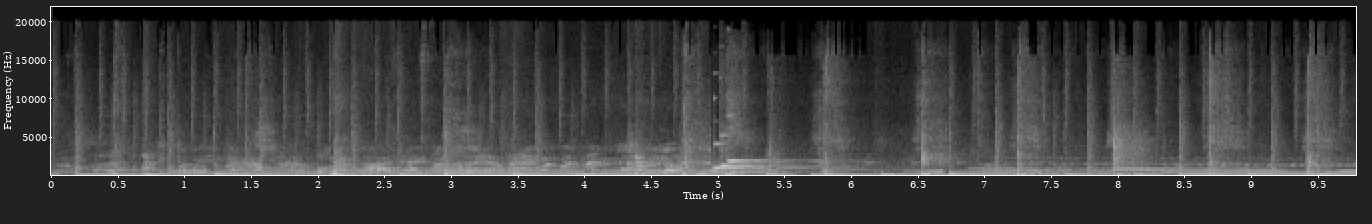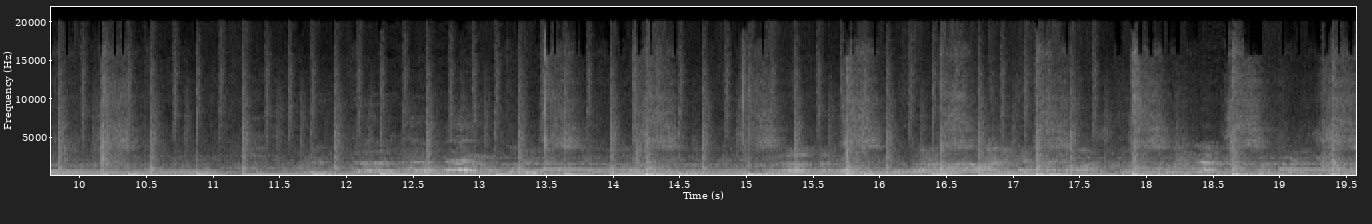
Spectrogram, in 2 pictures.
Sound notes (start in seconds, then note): 3.4 crowd chattering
